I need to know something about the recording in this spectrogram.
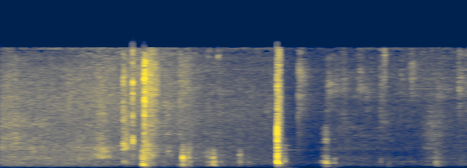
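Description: A glass bottle knocks into a cup holder.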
